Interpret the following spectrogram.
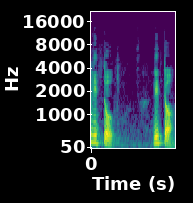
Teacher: ওই জ ফলার যুক্ত যে বর্ণটা আছে সেটা দুইবার উচ্চারিত হবে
